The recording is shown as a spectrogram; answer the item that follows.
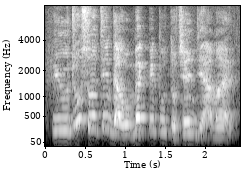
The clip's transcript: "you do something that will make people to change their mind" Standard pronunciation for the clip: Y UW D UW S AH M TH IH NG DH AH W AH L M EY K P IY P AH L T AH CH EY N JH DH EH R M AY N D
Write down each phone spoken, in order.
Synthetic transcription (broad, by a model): Y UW D UW S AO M T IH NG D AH W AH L M EY K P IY P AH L T AH CH EY N JH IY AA M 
